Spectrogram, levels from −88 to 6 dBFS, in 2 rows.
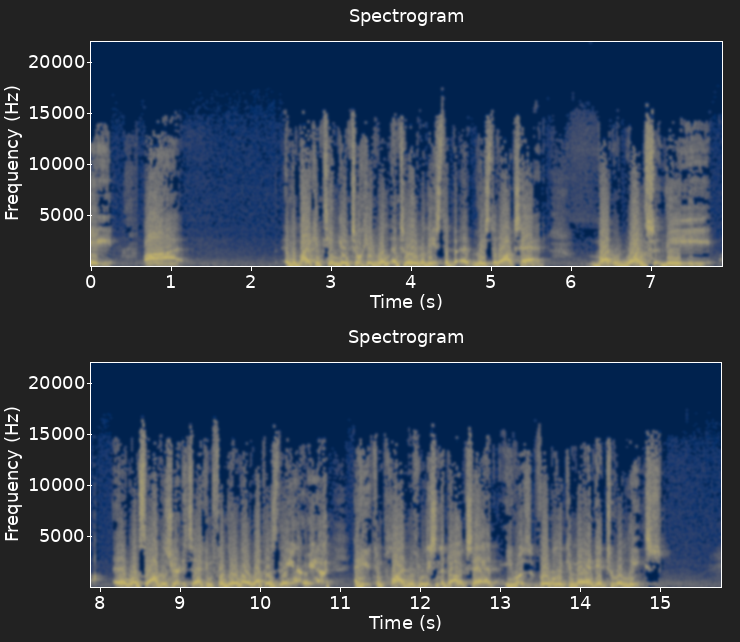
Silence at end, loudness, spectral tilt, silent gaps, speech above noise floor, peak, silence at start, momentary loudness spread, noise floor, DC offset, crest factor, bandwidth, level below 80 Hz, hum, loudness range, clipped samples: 0.75 s; -15 LUFS; -4 dB/octave; none; 34 dB; -2 dBFS; 0 s; 8 LU; -49 dBFS; under 0.1%; 14 dB; 17 kHz; -56 dBFS; none; 2 LU; under 0.1%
